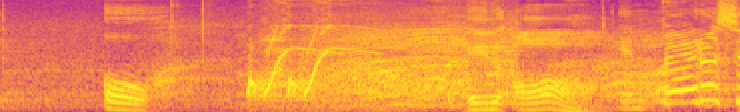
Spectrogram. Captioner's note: silly sfx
